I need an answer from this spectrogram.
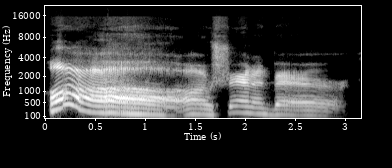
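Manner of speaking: a swooning, drawn-out coo; mock swooning. A bear swooning over the Shannon bear, hammed up. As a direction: moan it like a smitten bear.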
